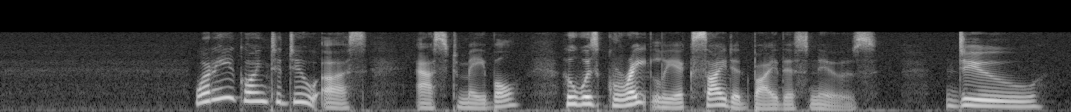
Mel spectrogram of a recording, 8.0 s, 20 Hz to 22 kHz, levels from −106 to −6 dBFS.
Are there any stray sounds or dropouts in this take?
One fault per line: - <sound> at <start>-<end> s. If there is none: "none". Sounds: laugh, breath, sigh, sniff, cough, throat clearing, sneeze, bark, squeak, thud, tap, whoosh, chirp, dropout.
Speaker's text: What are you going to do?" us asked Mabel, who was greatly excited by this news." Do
none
